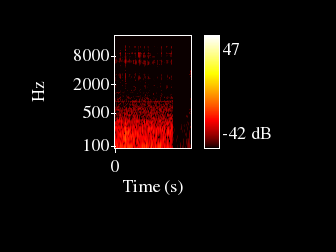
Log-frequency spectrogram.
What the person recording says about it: makes a soft rattle sound when baby shake it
